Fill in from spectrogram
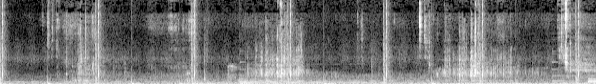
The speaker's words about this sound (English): Just sipping on this lemonade.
